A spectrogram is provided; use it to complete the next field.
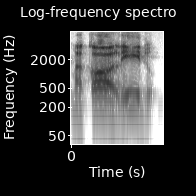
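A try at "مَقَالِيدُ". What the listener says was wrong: Do-nya jangan do, jangan.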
